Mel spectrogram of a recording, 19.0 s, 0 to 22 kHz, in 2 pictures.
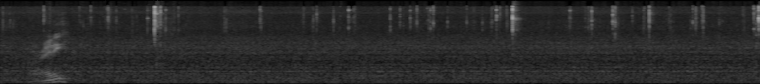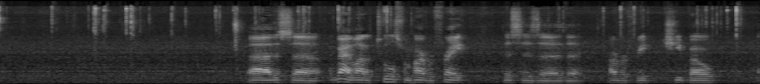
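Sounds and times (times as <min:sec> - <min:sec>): steady low hum: 0:00.0 - 0:19.0
metal parts clicking: 0:01.3 - 0:02.2, 0:07.1 - 0:12.4.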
